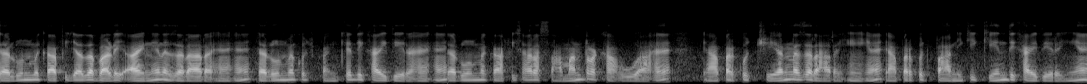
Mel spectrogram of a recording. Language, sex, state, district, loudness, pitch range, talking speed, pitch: Hindi, male, Chhattisgarh, Sarguja, -23 LUFS, 90-110 Hz, 240 wpm, 100 Hz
